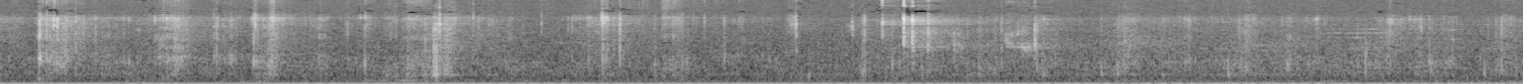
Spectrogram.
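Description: A person biting into and chewing a small whole fried crucian carp, its crisp skin and bones crunching in many short, irregular crackles.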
